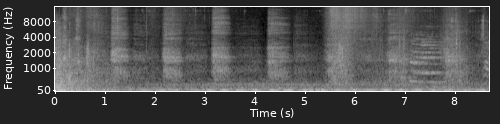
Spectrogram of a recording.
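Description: A man breathes heavily and gasps close by.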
